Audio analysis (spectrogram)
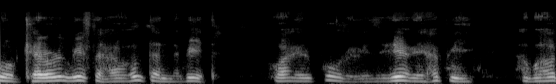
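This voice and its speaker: Speaking at a fairly slow pace with a Japanese accent, a man with a fairly high pitch has a dark, mellow tone and fairly even intonation, recorded with dry, close sound and no echo. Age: 80s+. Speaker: English learner. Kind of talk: answering lesson questions.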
